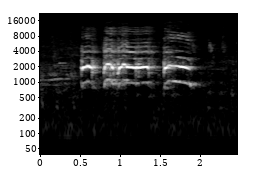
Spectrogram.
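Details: A hybrid Indian junglefowl crows loudly and clearly: a brief lead-in note, then a sustained ringing middle phrase and a falling final syllable, lasting about one and a half seconds against a quiet background.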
